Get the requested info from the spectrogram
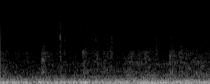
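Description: Car engine and road noise heard from inside the cabin, a steady low hum that eases slightly as the driver comes off the gas and shifts the manual gearbox up from first into second at about 2,000 revs.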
